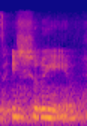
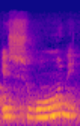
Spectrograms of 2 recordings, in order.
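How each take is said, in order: First: The word ends in an -een sound. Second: The word ends in an -un sound. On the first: The speaker calls it right. "you actually add an in" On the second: The speaker calls it wrong. "not Ishrun"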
